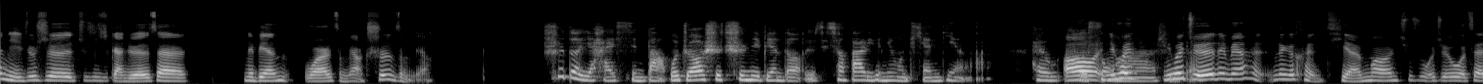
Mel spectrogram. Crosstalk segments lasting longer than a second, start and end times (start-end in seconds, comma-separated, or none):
10.6-12.0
